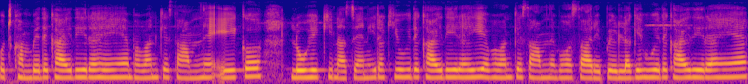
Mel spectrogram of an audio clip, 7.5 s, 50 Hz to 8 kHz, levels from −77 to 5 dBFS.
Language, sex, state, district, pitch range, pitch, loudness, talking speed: Hindi, female, Uttar Pradesh, Hamirpur, 210-225 Hz, 220 Hz, -16 LUFS, 250 wpm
